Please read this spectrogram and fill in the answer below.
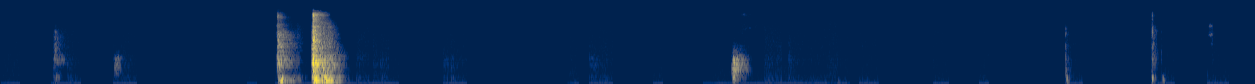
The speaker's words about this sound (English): I'm going to go ahead and shut the door because my cats are very loud.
